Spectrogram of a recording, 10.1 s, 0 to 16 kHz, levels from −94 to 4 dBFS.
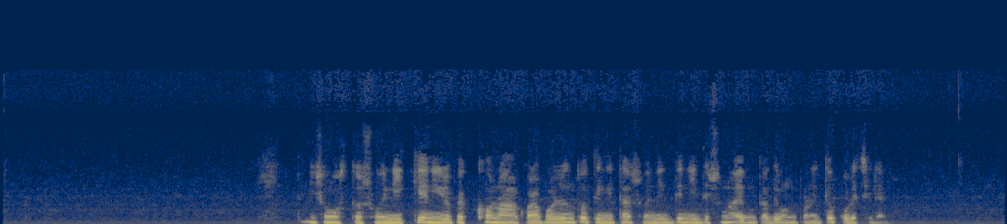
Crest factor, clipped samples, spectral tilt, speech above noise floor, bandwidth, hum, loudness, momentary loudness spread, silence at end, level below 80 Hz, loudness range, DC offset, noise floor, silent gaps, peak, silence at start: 16 dB; under 0.1%; -9.5 dB/octave; 39 dB; 5 kHz; 50 Hz at -45 dBFS; -26 LUFS; 8 LU; 1.2 s; -58 dBFS; 7 LU; under 0.1%; -64 dBFS; none; -12 dBFS; 3 s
